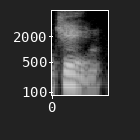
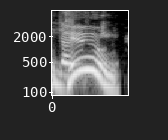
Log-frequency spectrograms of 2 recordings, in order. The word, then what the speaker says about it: Dune: I don't I honestly Dune Dune I'm so sorry okay all right the English pronounce yeah I just yeah I was like because it sounded like you were saying the month of June and I was like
